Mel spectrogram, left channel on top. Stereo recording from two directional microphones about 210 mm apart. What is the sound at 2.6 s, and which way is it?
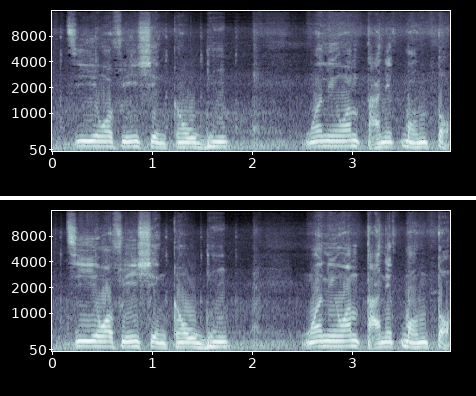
Speech, 25° right (ahead or behind).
